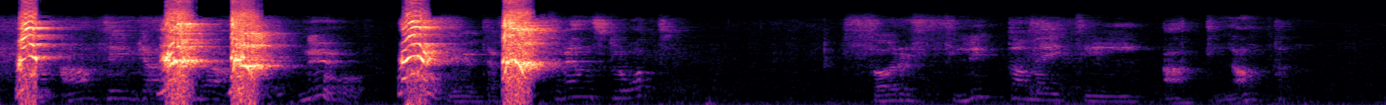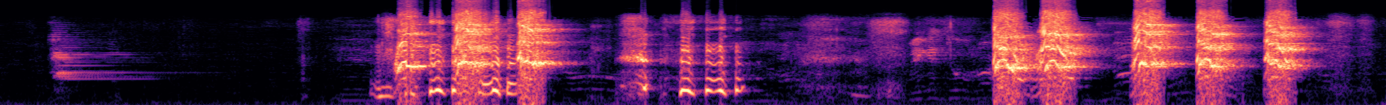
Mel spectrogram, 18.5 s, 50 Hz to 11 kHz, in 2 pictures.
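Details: Pomeranian puppy about 12 weeks old, offered some Coke and not liking it; sharp high yaps in bursts at the start, a quieter middle, then rapid clusters of barks near the end.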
